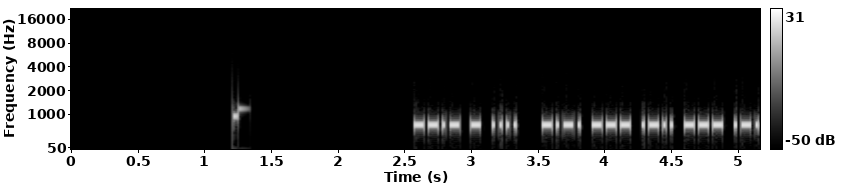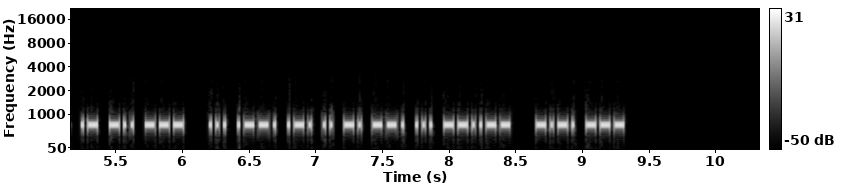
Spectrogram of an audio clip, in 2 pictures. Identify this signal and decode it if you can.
Morse code, heard as a keyed tone, about 41 wpm, 700 Hz. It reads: QTH COLORADO SPRINGS, CO
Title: Practice QSO - Exchange 1 - Beginning - 45wpm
